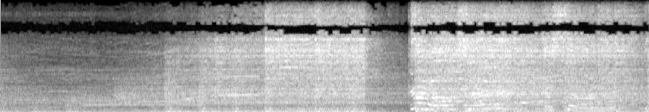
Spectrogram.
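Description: Live K-pop concert music with a heavy bass, heard through an arena PA and recorded from among the audience. The music briefly drops out about four seconds in, then comes back with a melody line over it.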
